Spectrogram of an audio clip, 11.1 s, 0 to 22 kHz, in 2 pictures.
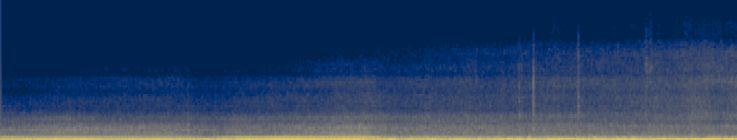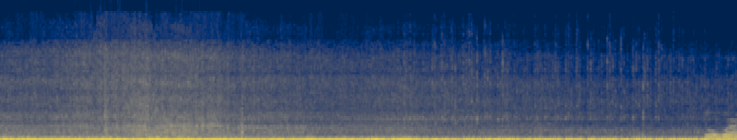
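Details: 1975 Kawasaki Z1 900 four-cylinder, auction bike with Yoshimura pipes and big bore kit, race cams swapped back to original. It revs up cleanly and settles to a smooth, even drone, heard from behind the bike, with no misses or clatter: normal running.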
